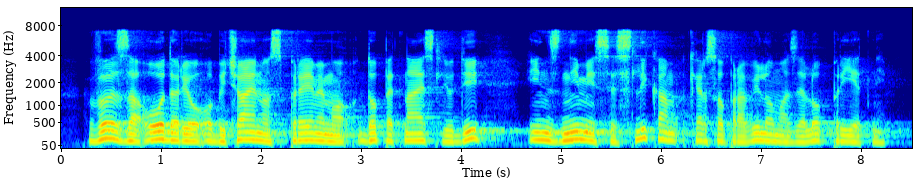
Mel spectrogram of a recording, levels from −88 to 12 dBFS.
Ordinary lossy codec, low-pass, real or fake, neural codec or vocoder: none; 7.2 kHz; real; none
